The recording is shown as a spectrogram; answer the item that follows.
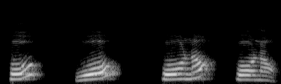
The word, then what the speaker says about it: Ho'oponopono: சோ அதை நீங்க எப்படி ப்ரொனவுன்ஸ் பண்ணணும் சொன்னீங்கன்னா ஹோ ஓ போனோ போனோ அப்படிதான் நீங்க ப்ரொனவுன்ஸ் பண்ண.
